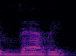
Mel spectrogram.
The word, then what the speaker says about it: very: sangat cantik Nah very eh sebetulnya bacanya bukan very tapi very nah very good terus Selain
